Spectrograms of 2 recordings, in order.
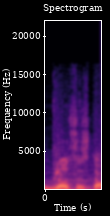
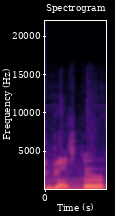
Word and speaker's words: Gloucester: Alors Leinster, bien sûr, on dit Leinster. On prononce pas comme Gloucester, on dit Gloucester.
